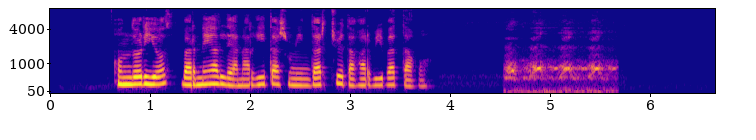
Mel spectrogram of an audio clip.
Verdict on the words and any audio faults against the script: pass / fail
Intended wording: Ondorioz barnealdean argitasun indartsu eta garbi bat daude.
fail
